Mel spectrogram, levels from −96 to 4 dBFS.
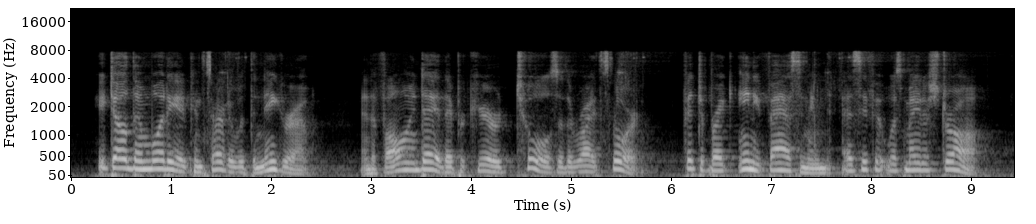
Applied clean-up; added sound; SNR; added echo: neural separator model SepFormer DNS4.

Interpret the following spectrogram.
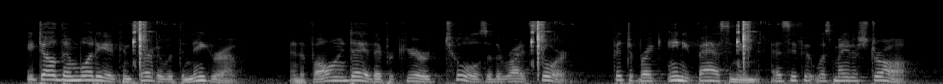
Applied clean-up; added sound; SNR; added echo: none; Shatter; 2 dB; reverberation time 0.6 s.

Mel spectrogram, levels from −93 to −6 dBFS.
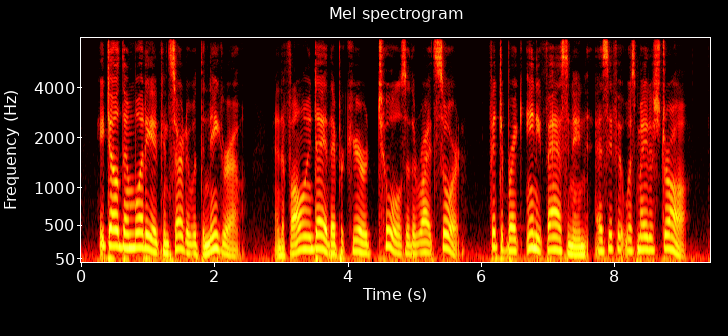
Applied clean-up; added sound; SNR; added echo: none; none; none; none.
